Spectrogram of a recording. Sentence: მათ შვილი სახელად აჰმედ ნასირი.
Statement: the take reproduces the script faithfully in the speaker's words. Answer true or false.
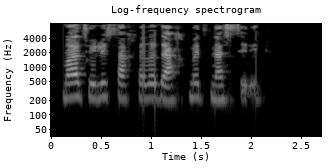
true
